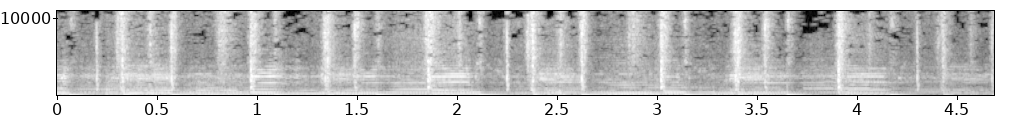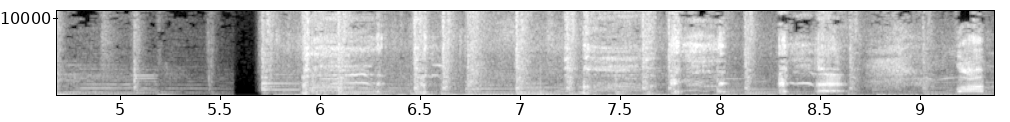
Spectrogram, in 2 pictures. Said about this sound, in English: hey eh, conductor this cough is serious abeg you need to go to the hospital. hospital ah god bless you aunty i have told this my conductor the cough has refused to go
